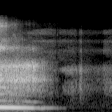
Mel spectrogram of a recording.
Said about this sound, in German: Mit der nächsten Ausatmung schließt gern mit mir die Augen. Nehmt einen tiefen Atemzug durch die Nase ein mit mir. Und alles durch den geöffneten Mund aus.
